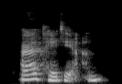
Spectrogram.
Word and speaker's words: Carapetyan: Carapetyan.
